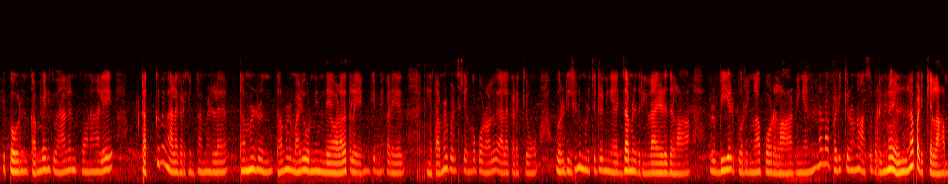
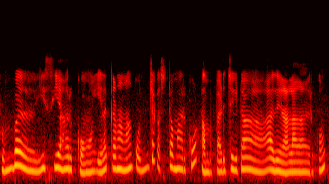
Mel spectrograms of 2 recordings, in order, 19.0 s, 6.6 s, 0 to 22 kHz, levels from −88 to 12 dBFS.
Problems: constant background noise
